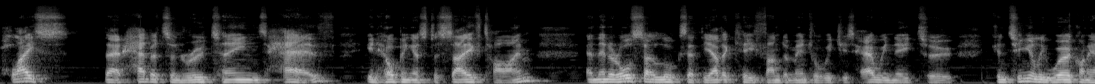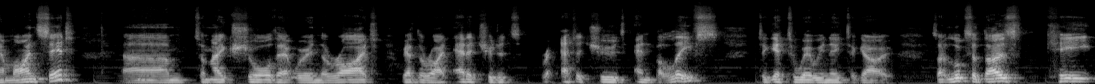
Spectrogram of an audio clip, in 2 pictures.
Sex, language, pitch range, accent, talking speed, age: male, English, 100-120 Hz, Australian, 175 wpm, 50-69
